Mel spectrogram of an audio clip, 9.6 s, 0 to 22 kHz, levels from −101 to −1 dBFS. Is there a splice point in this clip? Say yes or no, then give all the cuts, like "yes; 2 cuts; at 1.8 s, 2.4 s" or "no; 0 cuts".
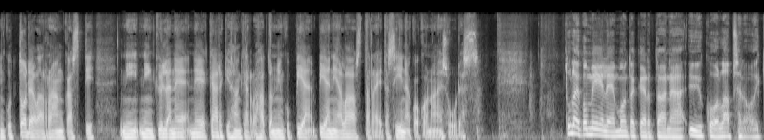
no; 0 cuts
